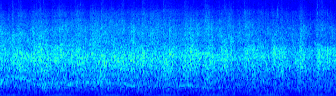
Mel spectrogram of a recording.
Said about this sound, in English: Boy, that was an easy round of applause.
